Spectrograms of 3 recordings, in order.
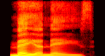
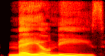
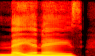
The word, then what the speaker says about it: mayonnaise: With Me Slowly mayonnaise now a little faster mayonnaise great job a common mistake is saying Mayon or my KNE but remember the correct pronunciation is mayonnaise with that soft uh in the middle here's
